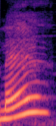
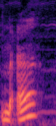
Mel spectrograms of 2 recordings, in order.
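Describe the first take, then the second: First: Said with the tone that means mom. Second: Said with the tone that means horse. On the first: The word means mom. "ma means mom" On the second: The word means horse. "ma means horse"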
